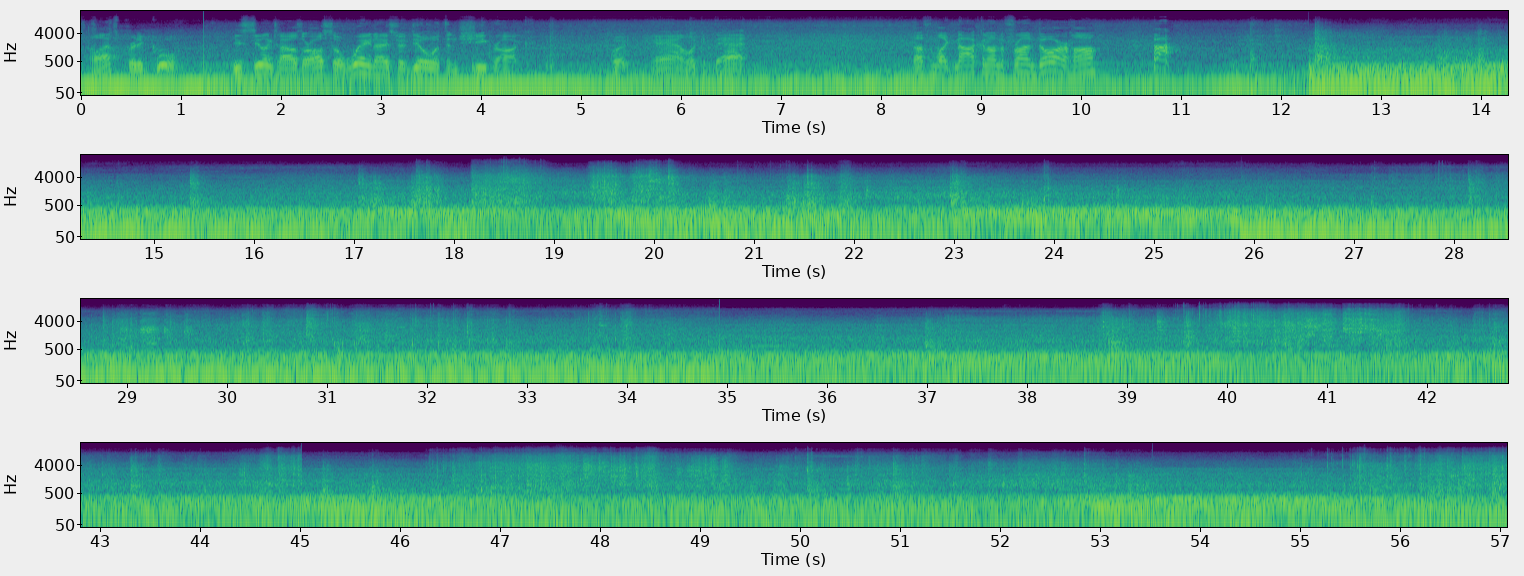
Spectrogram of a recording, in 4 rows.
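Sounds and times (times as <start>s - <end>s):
excavator engine running: 0.0s - 57.0s
walls cracking and crashing: 17.2s - 22.2s, 28.0s - 34.6s, 38.8s - 45.1s, 46.3s - 52.7s, 55.3s - 57.0s.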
